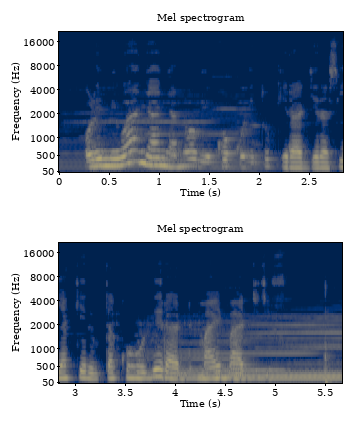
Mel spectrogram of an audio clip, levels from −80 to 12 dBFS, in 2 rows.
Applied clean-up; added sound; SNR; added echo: classical method log-MMSE.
